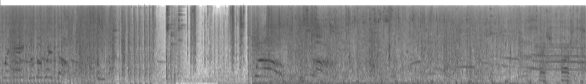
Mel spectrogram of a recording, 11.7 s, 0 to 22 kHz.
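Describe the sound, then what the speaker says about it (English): Dense, sustained machine gun fire and explosions from the World War II battle of the Mafia 2 video game, loud and continuous apart from a brief lull, with shouted voices mixed into the combat. "Looks like we found the machine gun. Watch it!"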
